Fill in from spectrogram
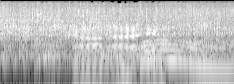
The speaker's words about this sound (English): Give it a flush.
